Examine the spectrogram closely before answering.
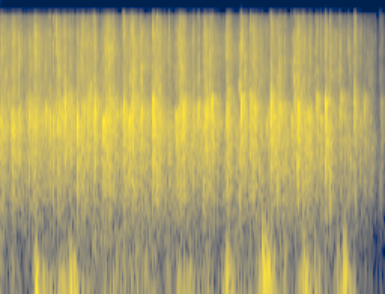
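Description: Audience applauding, a dense patter of many hands clapping that tails off and stops right at the end.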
